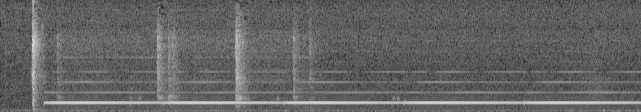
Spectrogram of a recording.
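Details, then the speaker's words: Panel van project, not fully wired, key turned to start: sharp relay clicks over steady pulsing warning beeps, fuel pump runs but starter never engages; cause unknown. "Now, you can hear relays clicking when I turn the key, but let's see, the fuel pump goes, but I don't actually get a starter."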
